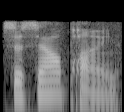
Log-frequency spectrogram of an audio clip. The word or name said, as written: cisalpine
